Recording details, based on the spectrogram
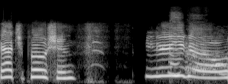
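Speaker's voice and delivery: put-on small child's voice, pitched way up. Telling a story, speaker voices the kid who comes outside: kid's voice. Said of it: "He's like".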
